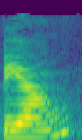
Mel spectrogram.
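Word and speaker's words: 𰻞: In Chinese, it is pronounced biang.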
